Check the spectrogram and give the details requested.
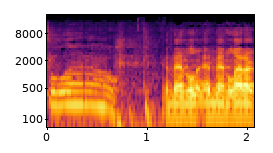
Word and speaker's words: Leto: yeah and now did you see James Franco mispronounce Jared let's name and then Jared back it's Leto and then and then Leto goes up and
